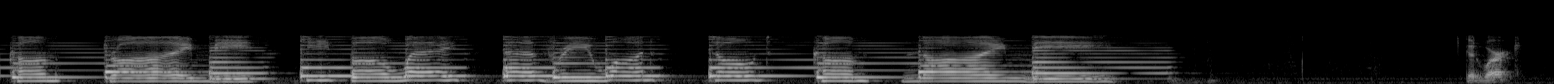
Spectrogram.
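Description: No technical faults can be heard in this clip, so there is nothing to describe in time order.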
